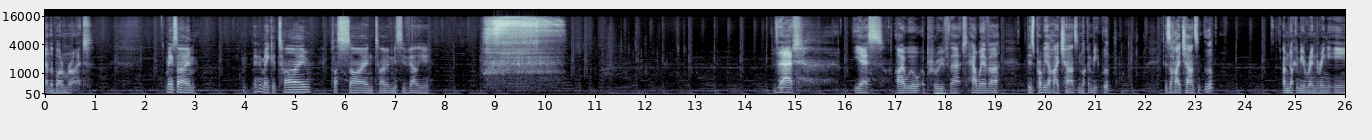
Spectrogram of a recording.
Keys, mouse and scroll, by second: 10.3 middle click, 14.4 shift+middle click, 17.4-17.9 middle drag, 18.3 middle click, 19.5 h, 21.3 ctrl+z, 21.9 click, 22.2 click, 22.9 click, 24.1 click, 25.2 middle drag, 25.6 z.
